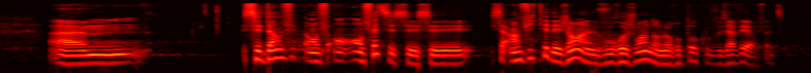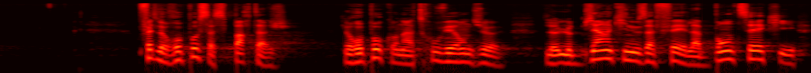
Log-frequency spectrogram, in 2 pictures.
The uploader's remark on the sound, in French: Enregistré à l'église CVV, le 03/07/2022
